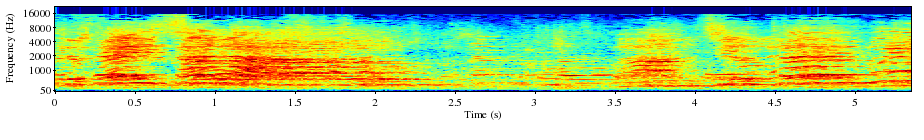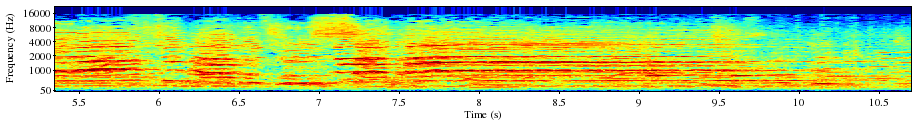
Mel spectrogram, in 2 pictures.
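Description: A group of people singing a Christmas carol together, several voices in chorus with long held notes.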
